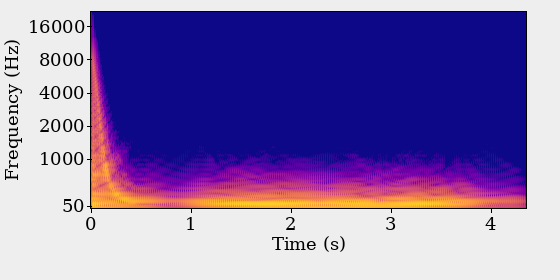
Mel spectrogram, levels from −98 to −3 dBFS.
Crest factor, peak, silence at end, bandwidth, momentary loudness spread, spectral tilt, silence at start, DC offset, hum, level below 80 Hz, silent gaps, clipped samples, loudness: 18 dB; 0 dBFS; 0.2 s; 2.9 kHz; 14 LU; -8.5 dB/octave; 0 s; under 0.1%; 50 Hz at -25 dBFS; -24 dBFS; none; under 0.1%; -20 LUFS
